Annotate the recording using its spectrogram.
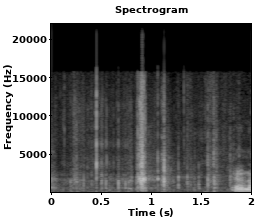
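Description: Packaging of a new, unopened face primer being opened by hand: an irregular run of crinkling and tearing with sharp clicks, the loudest about a second in.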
